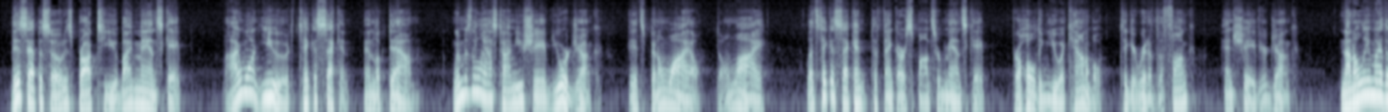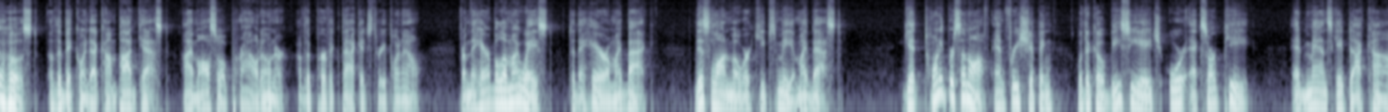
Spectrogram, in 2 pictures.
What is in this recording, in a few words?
narrator; Manscaped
